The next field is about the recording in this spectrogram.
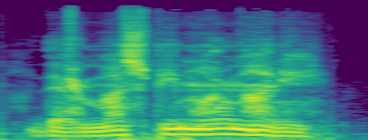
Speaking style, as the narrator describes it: a voice would start whispering

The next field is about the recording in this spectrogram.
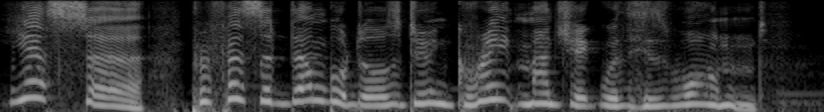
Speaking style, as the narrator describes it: he squeaked

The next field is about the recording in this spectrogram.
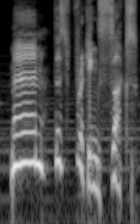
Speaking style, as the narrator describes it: Gomez groaned

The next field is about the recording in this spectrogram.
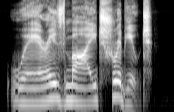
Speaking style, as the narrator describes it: growled the terrible thing

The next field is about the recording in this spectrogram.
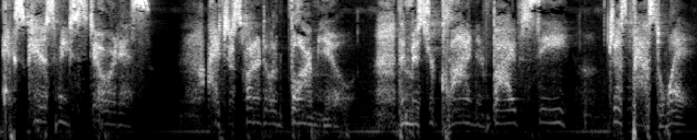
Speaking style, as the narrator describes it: a woman ... she whispers to me

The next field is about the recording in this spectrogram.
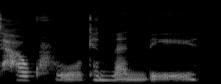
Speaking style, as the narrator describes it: murmured Varys

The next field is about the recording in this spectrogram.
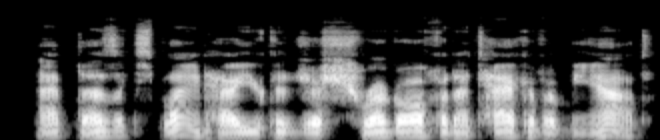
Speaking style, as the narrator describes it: Moore murmured when they had finally found their voice again

